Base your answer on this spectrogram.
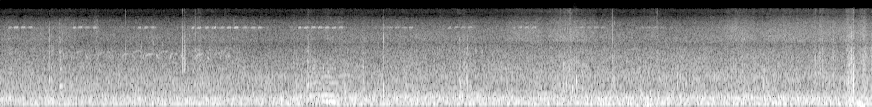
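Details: Many honey bees around a hive being worked for honey extraction, giving a continuous, even drone of countless wings with faint ticks and rustles throughout.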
